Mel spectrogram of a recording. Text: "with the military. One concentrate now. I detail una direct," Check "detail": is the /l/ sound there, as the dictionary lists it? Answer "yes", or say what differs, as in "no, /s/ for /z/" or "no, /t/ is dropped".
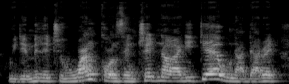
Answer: no, /w/ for /l/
